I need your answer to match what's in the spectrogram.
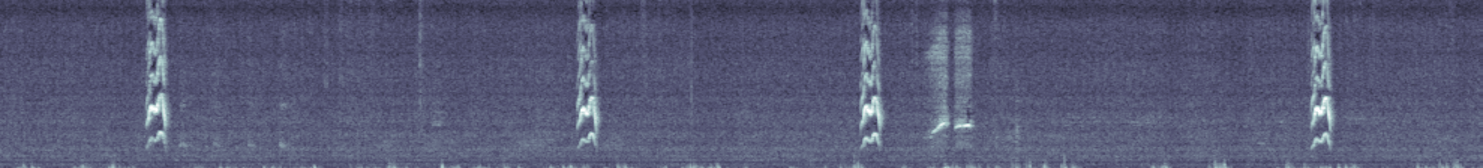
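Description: A cockatiel gives short, sharp chirps every few seconds over low rumbling background noise.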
